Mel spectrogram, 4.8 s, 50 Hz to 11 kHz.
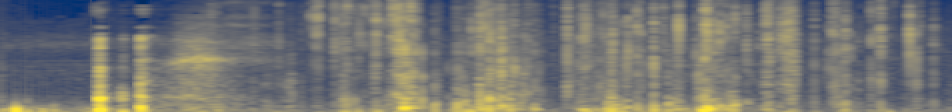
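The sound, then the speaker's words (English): Decades-old stale gum from a 1990 Topps baseball card pack is chewed with crunchy, crackly bites and moist clicks. The many irregular chews are fairly faint, with no talk. “I have to eat bad gum. ASMR freaks, buckle up. Here we go.”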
